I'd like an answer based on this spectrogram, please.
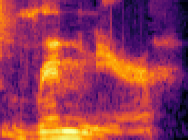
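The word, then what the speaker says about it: Hrímnir: it it's a it's rim near so just there yeah the h is silent so it's it's it's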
